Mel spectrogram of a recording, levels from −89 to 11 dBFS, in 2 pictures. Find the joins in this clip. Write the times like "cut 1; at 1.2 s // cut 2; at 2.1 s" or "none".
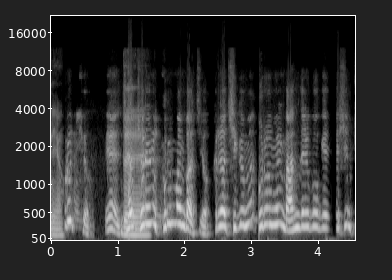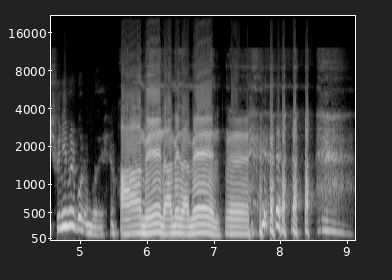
cut 1; at 2.6 s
